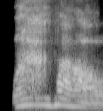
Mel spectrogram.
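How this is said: It sounds impressed and delighted.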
